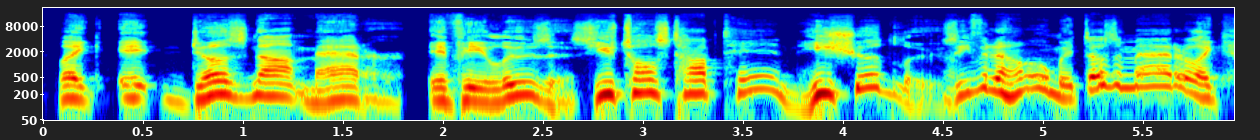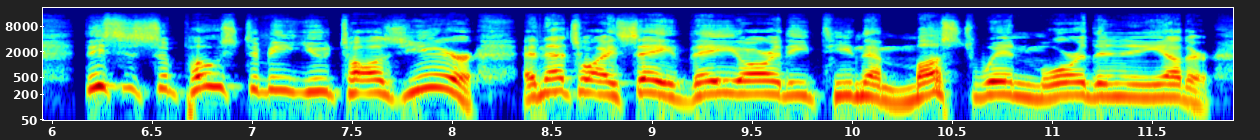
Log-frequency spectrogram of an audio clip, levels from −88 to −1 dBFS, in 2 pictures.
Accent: American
